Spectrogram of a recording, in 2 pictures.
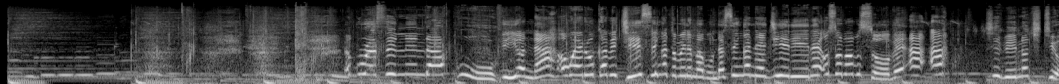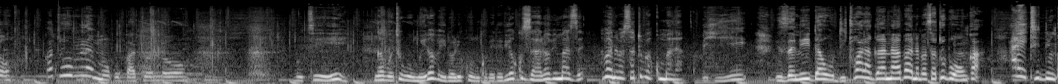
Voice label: IUD Radio Spot Lusoga

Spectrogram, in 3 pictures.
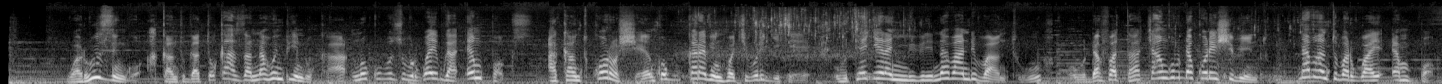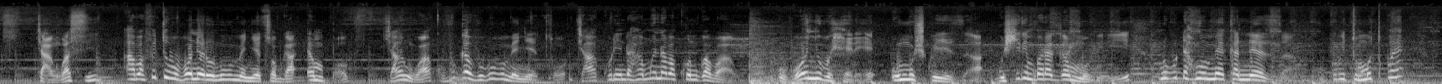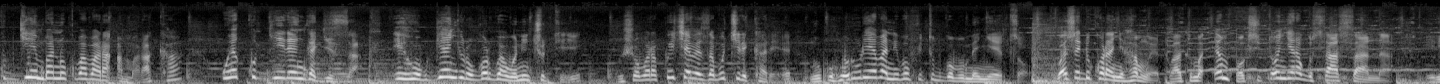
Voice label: Narrator RUFUMBIRA, radio spots; MPOX; The MPOX Campaign Safe Circles

